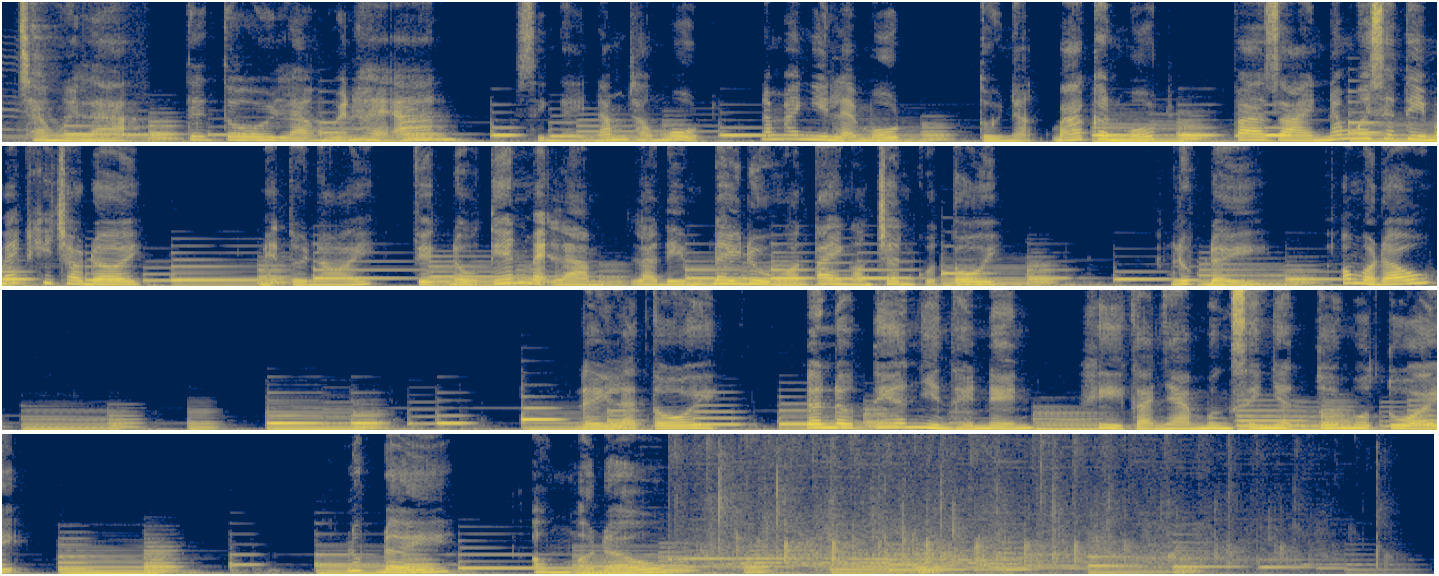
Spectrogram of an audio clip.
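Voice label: Vietnamese, female, Storyteller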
